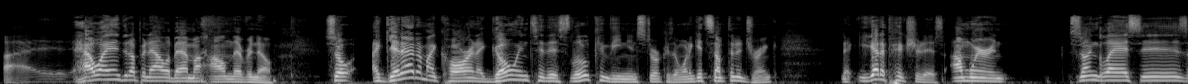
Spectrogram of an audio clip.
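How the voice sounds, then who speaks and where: Lively older New York man hosting radio. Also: medium pitch, no room sound, studio quality. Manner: animated storyteller, acts out voices. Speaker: radio show host. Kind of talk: casual radio chat.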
